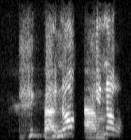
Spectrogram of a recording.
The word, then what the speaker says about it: Knokke: K-N-O-K-K-E. I would have said Knokke. – Knokke. Who's there? – Well, the man on the train can pronounce Knokke with a bit of a K. It wasn't silent, so we are too.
